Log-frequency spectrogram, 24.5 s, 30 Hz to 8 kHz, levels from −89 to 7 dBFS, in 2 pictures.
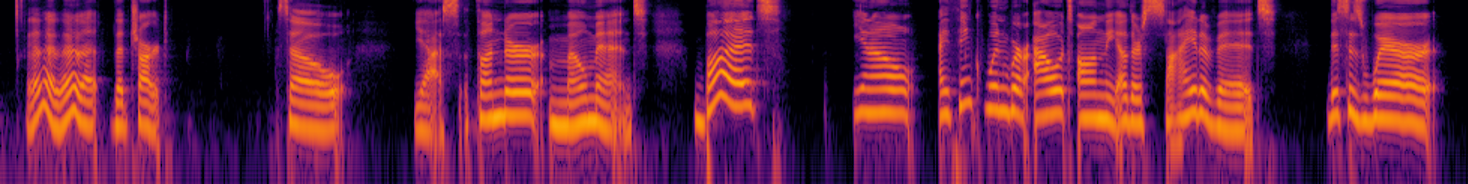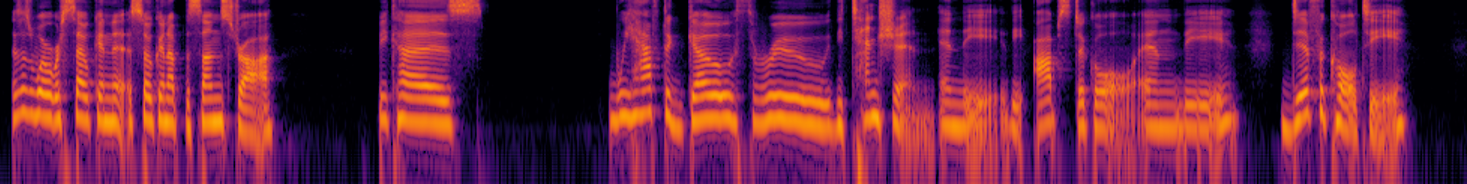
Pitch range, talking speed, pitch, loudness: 175-230 Hz, 115 wpm, 205 Hz, -19 LUFS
